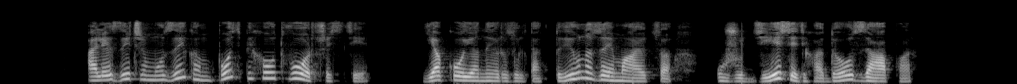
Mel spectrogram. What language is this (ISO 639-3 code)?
bel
